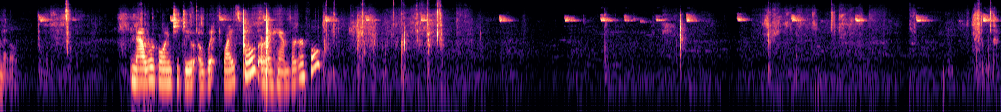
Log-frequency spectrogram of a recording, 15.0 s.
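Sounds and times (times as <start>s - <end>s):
small bird chirping: 0.6s - 1.2s, 7.5s - 7.8s, 8.4s - 13.1s, 13.7s - 14.0s
paper being folded: 4.8s - 7.2s, 11.4s - 13.8s.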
